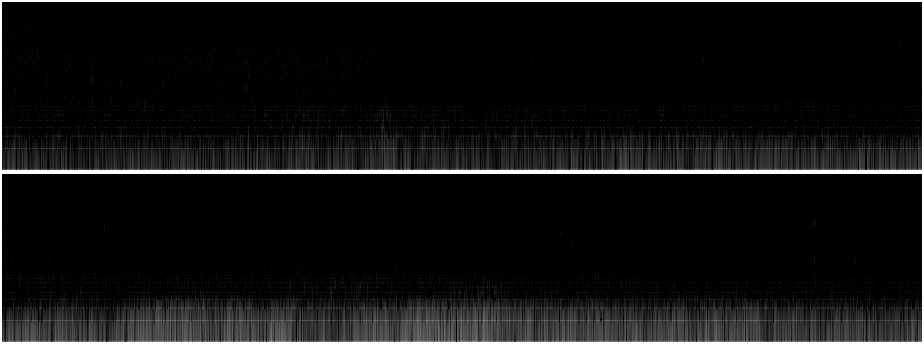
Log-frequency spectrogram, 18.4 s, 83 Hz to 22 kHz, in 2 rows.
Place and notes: {"title": "Loughborough Junction, London, UK - summer storm london 2.30 AM", "date": "2014-07-18 02:38:00", "description": "lying listening to a summer storm at half past 2 in the morning on World Listening Day 2014\nRoland R-09HR, electret stereo omnis out an upstairs window onto back gardens in S London", "latitude": "51.46", "longitude": "-0.10", "altitude": "23", "timezone": "Europe/London"}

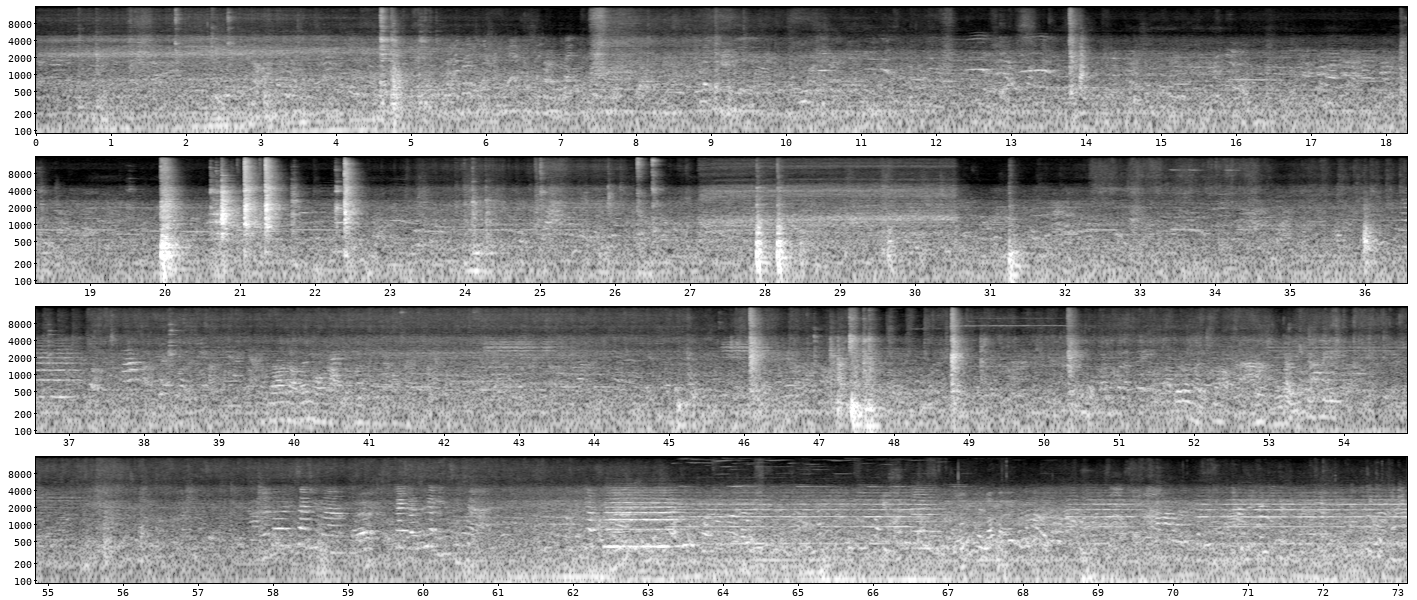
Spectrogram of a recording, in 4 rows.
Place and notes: {"title": "Hongkou District, Shanghai - Inside the coffee shop", "date": "2013-11-23 12:38:00", "description": "Inside the coffee shop, Binaural recording, Zoom H6+ Soundman OKM II", "latitude": "31.27", "longitude": "121.48", "altitude": "9", "timezone": "Asia/Shanghai"}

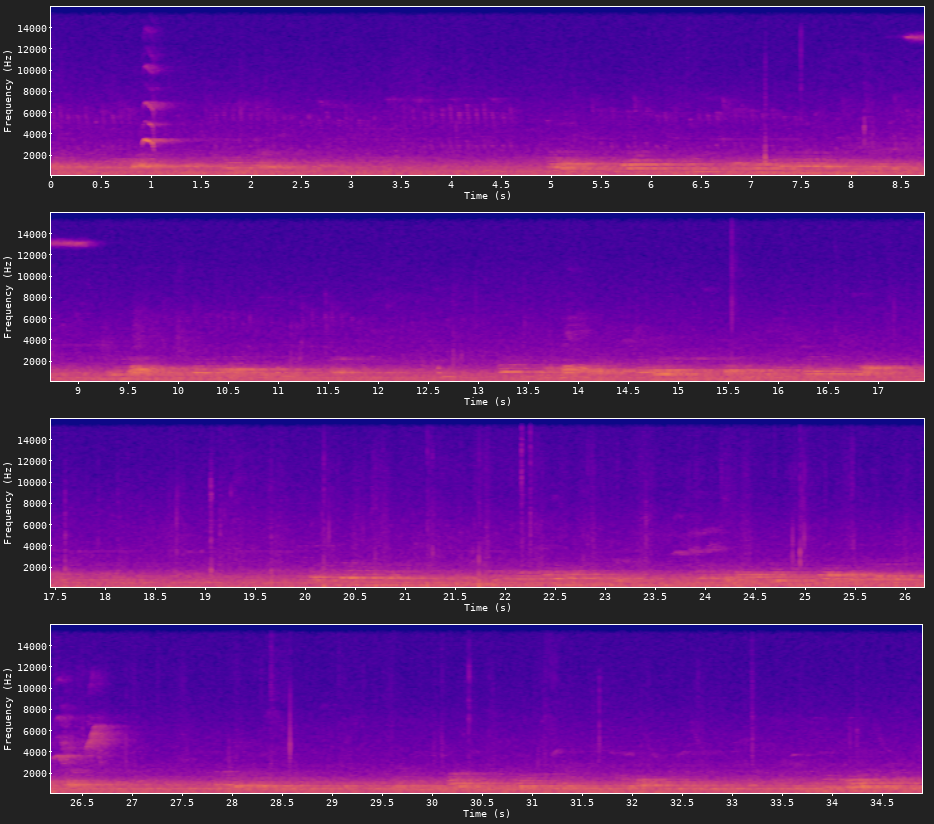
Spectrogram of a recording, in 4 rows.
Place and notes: {"title": "Tokyo, Shibuya, Yoyogi park - announcement in the park", "date": "2013-03-28 16:48:00", "latitude": "35.68", "longitude": "139.70", "altitude": "56", "timezone": "Asia/Tokyo"}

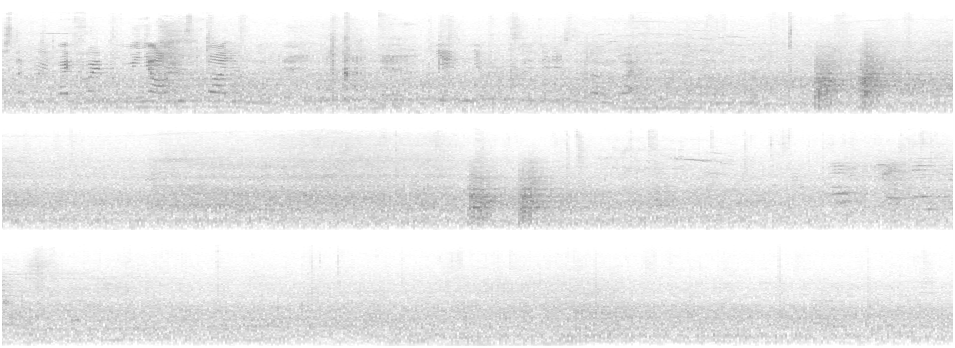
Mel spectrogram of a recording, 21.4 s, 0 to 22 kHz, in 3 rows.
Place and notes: {"title": "Орджоникидзе ул., Москва, Россия - Near the cafe TAMANNO", "date": "2020-01-27 16:50:00", "description": "Near the cafe TAMANNO (12 st4, Ordzhonikidze street). I sat on a bench and listened to what was happening around me. Frosty winter day, January 27, 2020. Recorded on a voice recorder.", "latitude": "55.71", "longitude": "37.59", "altitude": "152", "timezone": "Europe/Moscow"}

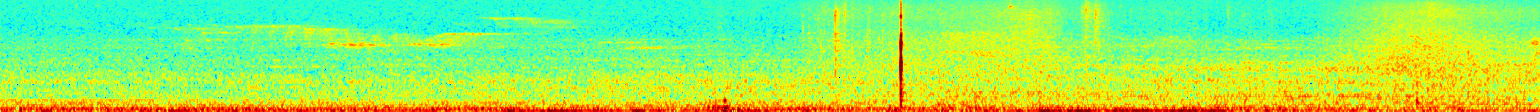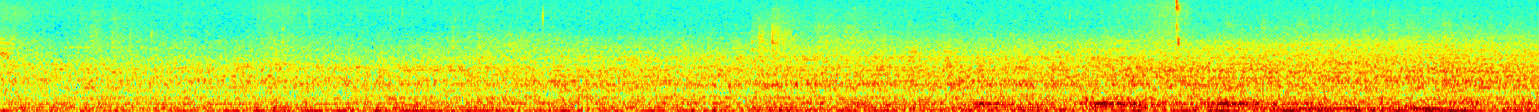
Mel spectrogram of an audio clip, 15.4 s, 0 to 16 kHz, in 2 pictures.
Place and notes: {"title": "Hoetmar, Mitte, Germany - At bus stop Mitte...", "date": "2020-10-23 12:30:00", "description": "arriving somewhere quiet and unknown...", "latitude": "51.87", "longitude": "7.91", "altitude": "67", "timezone": "Europe/Berlin"}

